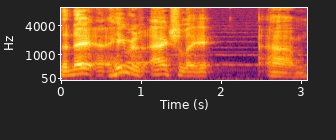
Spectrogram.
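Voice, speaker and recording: A man's medium-pitched voice is heard with music playing behind it. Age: 80s+. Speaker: storyteller. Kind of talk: personal anecdote storytelling. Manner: casual, folksy.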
